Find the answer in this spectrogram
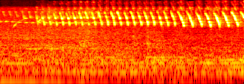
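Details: Spanish Timbrado canary training song: a fast run of bright, evenly repeated chirping notes, starting softly and growing louder, with faint low background hum.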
